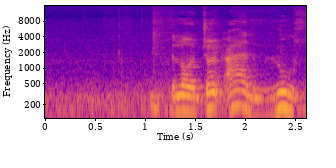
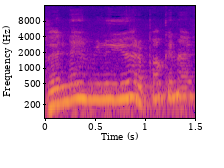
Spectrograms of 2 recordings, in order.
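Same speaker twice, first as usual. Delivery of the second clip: high mock teacher; 11 semitones higher than usual. Gym teacher questioning the kid, high mock voice. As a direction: squeak it like a startled teacher. Teacher asks him in story.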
